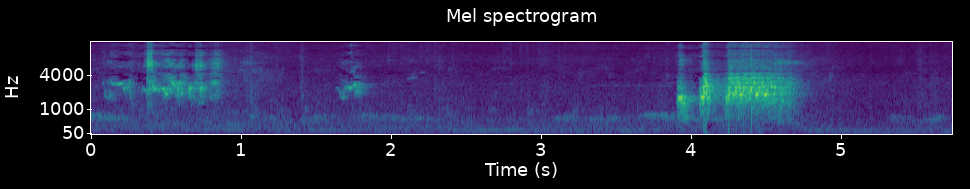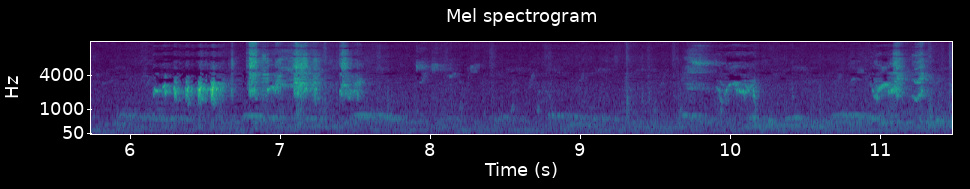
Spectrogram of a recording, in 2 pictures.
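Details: Wild-caught green junglefowl (Gallus varius), 1.5 years old, from Kediri, East Java, crowing in a 2016 crowing contest: short, hoarse, high bursts, one loud rasping crow among quicker chirpy notes and a soft low murmur.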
